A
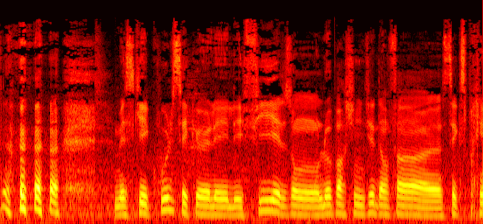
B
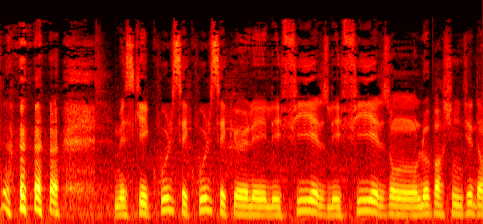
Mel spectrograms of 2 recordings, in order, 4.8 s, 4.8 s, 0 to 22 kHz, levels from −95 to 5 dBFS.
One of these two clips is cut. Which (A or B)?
B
